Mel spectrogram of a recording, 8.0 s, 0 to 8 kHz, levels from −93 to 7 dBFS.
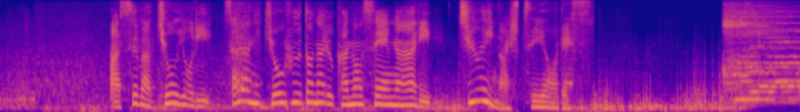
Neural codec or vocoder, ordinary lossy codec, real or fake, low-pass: codec, 16 kHz, 2 kbps, X-Codec, HuBERT features, trained on general audio; none; fake; none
